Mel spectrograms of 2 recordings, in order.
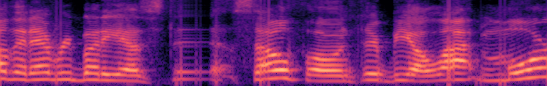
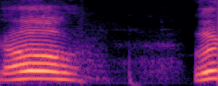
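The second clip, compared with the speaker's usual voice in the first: put-on weeping, tearful crying words; 3 semitones higher than usual. Retelling a video of a father at an accident: imitating a man crying.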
